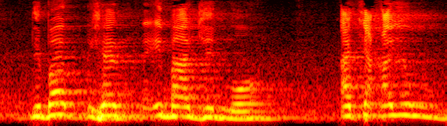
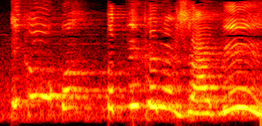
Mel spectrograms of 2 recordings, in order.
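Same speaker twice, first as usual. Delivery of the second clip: high astonished yelp, breaking into a laugh; shocked and amused; surprised; 9 semitones higher than usual. Retold or imitated. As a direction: caught off guard, delighted. Pastor surprised at healed woman.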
